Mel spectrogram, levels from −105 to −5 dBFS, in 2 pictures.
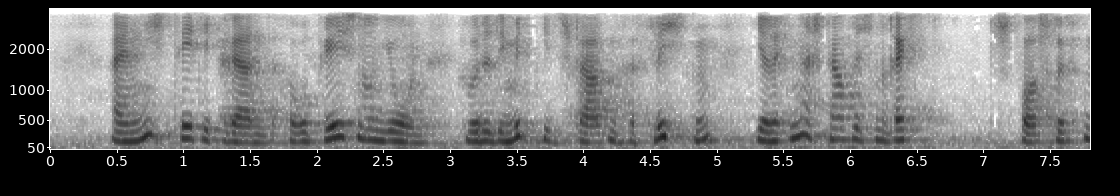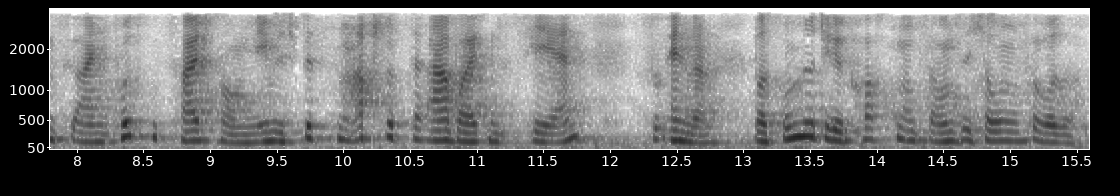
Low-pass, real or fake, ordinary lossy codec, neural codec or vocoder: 3.6 kHz; fake; AAC, 16 kbps; codec, 24 kHz, 1.2 kbps, DualCodec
